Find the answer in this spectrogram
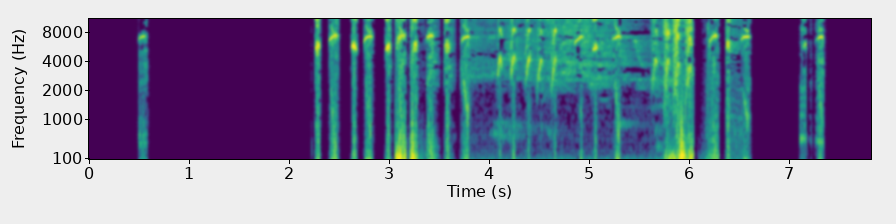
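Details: Flowerpecker singing in a lure recording for young birds: after a lone tick and a pause, a burst of quick, shrill chirps, then a buzzy rattling stretch mixed with sharp notes, ending in scattered ticks.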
